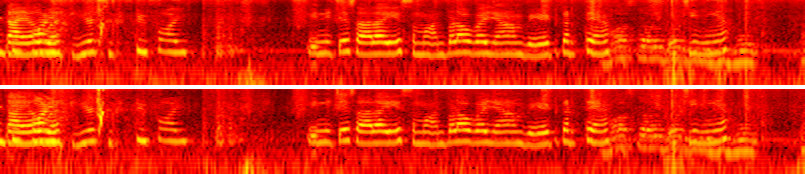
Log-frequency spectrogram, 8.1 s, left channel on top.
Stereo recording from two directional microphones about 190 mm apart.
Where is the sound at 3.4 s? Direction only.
Centre (ahead or behind).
